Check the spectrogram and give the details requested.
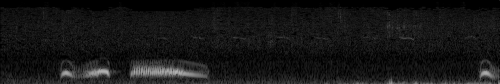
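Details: Spotted dove giving a cooing phrase: a short wavering double coo, then a longer drawn-out falling coo, with another short coo starting at the end; quiet low rumble in the background.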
